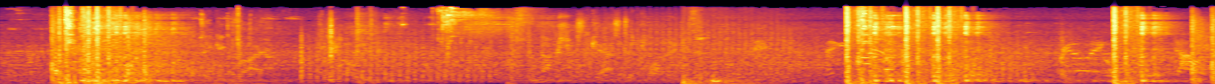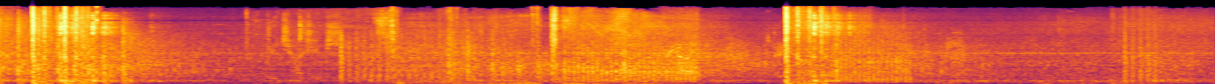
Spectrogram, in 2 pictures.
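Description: Apex Legends gunfight with repeated sharp volleys and automatic bursts, some close and loud, others more distant, spread over the whole stretch as players call out under the shooting.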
